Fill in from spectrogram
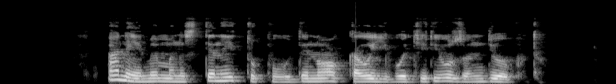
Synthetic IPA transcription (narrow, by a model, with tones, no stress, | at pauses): a˦nɛ˨ɛ˨mɛ̃˦mã˨nʊ˨si̥˨tɛ˦n˦i˦tʊ˨pʰuː˨dɪ˦nʊ̃˦ɔ˦ka˨o˦ji˨bo˨d͡ʑi˨ɾi˦ʊ˦zʊ˨n̩˦dɪ˦o˨bu̥˨tu̥˨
